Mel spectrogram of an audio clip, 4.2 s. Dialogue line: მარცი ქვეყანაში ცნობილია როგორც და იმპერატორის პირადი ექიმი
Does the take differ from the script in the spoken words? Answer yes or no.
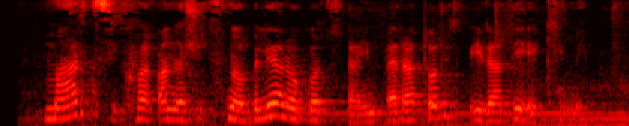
no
